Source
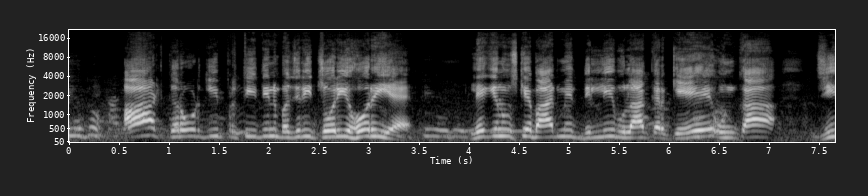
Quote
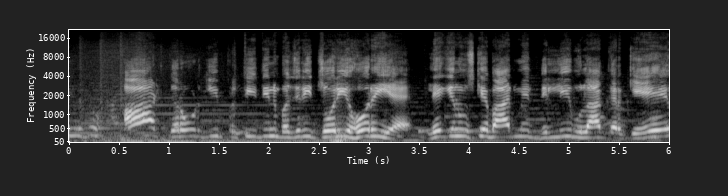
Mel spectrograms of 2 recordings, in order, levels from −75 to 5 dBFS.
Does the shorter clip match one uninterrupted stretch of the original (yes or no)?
no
